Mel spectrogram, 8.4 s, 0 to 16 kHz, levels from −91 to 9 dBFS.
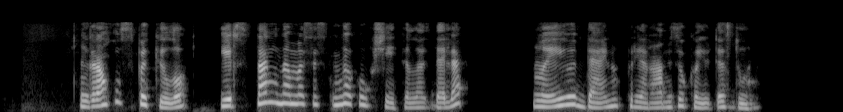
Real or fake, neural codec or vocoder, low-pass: fake; codec, 16 kHz, 2 kbps, FunCodec, trained on Chinese and English, 25 frames a second; 7.2 kHz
